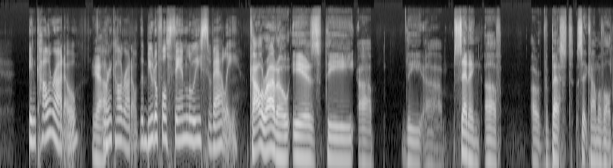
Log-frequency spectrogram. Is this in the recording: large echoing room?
no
